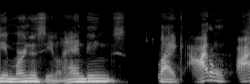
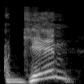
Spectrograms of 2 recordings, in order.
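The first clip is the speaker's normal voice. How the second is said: high rising disbelief; can't believe it's him; disbelieving; 12 semitones higher than usual. Retold or imitated. Spotting the marshal again, high disbelief. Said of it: "And I'm like".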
